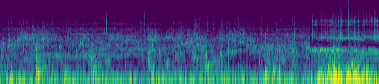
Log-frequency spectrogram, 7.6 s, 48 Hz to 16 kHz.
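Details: Humpback whales off Maui in February 2023, recorded underwater among fish sounds: overlapping low moans and thin tonal whistles under constant crackling and gurgling, with a louder burst of rising and falling tones near the end.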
